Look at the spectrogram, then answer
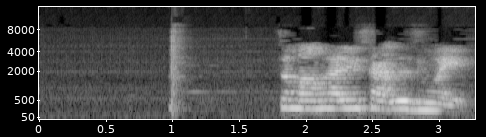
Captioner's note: voiceover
